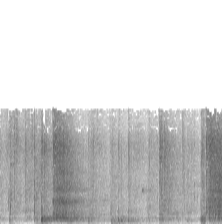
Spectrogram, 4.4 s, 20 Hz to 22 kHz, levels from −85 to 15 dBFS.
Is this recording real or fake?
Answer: real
